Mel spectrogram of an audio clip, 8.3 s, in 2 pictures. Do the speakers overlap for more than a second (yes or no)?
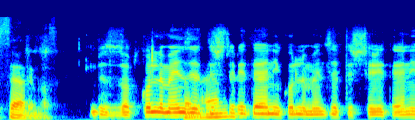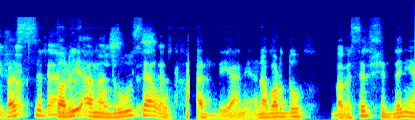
yes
